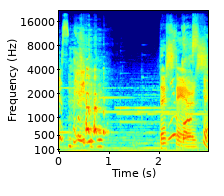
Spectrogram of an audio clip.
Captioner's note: chuckling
